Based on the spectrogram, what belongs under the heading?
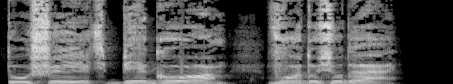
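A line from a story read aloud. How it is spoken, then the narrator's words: Yelling. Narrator (Russian): я заорал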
